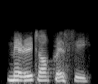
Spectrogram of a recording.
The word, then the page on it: meritocracy: Indian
